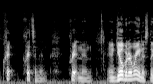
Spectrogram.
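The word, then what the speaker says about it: Crittenton: Um I think I always say that name wrong. I think it's technically Javar Kittinin. I say those TE's a little little I get I get I really get into the T's.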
